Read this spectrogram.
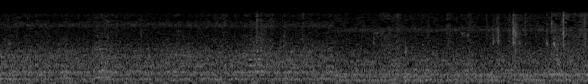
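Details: Bees while men collect honey from them in the wild, a dense, continuous buzzing hum filling the whole clip at a steady level, with faint scattered clicks.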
